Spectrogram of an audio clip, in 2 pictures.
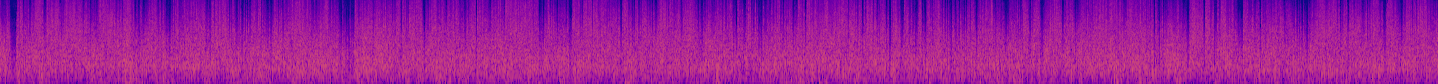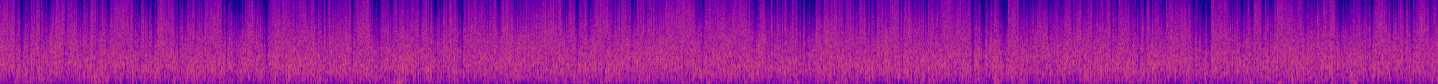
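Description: Steady rushing wind on the open deck of a moving ferry, blowing across the microphone with a fine crackle throughout.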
